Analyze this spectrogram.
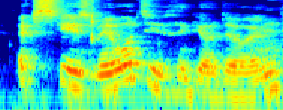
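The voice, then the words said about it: Uptight British accent. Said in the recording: “like, this, like, really, like, uptight British accent”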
